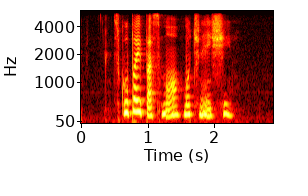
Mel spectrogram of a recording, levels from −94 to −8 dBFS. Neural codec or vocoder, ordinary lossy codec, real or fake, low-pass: none; none; real; 5.4 kHz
